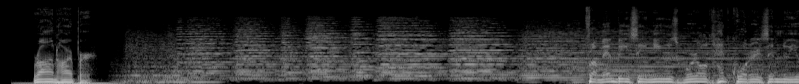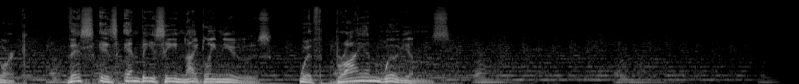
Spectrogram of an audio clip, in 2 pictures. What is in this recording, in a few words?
Nightly News Open; NBC; Auditions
